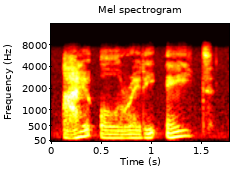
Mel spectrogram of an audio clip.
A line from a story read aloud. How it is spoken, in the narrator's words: she said, her voice a low, satisfied hum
